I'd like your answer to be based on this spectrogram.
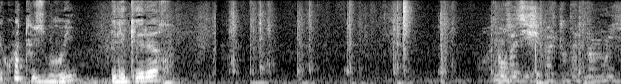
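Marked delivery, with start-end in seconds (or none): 3.5-6.2 sleepy whisper. Acted. Sneaking back to bed, caught.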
